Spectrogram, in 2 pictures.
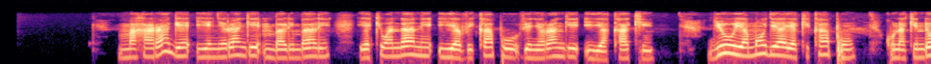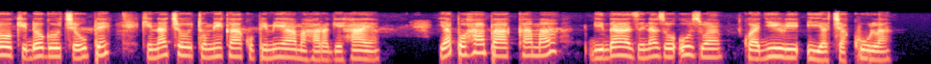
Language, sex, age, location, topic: Swahili, female, 36-49, Dar es Salaam, agriculture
